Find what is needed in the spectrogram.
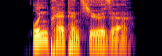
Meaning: inflection of unprätentiös: 1. strong/mixed nominative/accusative feminine singular 2. strong nominative/accusative plural 3. weak nominative all-gender singular
- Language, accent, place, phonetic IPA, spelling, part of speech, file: German, Germany, Berlin, [ˈʊnpʁɛtɛnˌt͡si̯øːzə], unprätentiöse, adjective, De-unprätentiöse.ogg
